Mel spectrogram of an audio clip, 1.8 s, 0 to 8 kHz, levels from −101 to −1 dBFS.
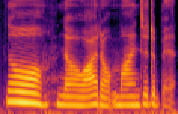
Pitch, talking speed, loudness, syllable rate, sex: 180 Hz, 270 wpm, -16 LUFS, 5.0 syllables/s, female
